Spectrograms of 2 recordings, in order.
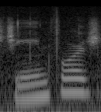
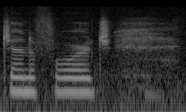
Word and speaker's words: Geneforge: Yes, I got all the messages you guys sent me saying it's Jean Forge, not Jenna Forge.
